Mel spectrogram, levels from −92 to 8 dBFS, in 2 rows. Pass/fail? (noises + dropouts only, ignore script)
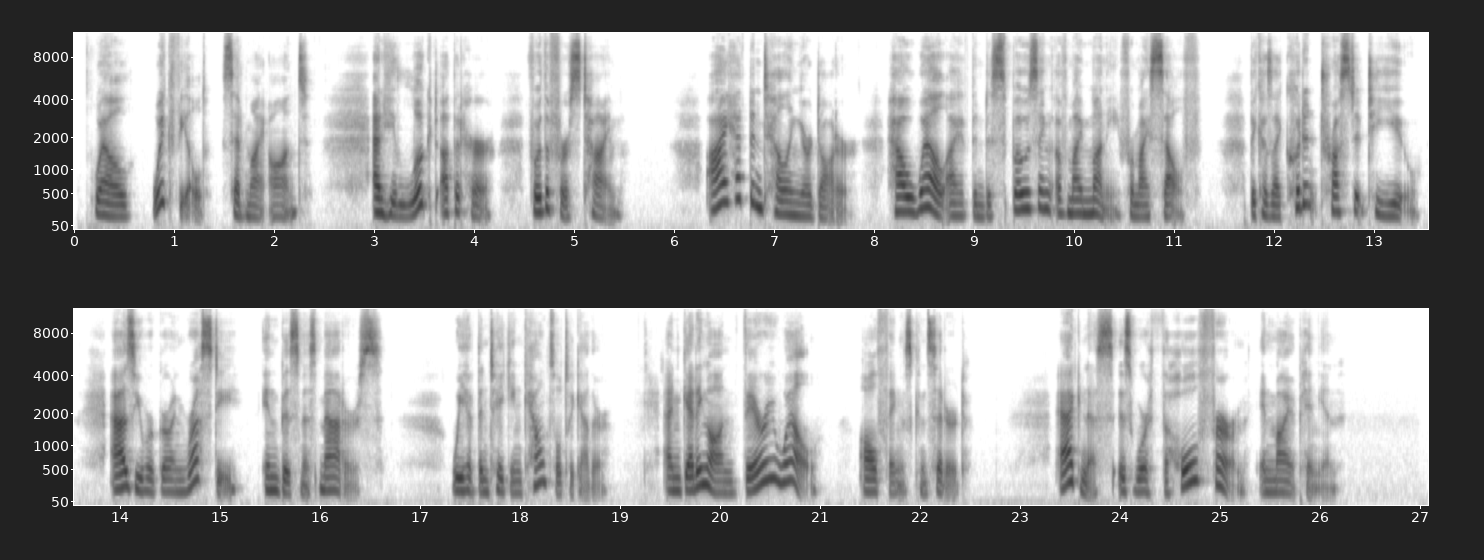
pass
